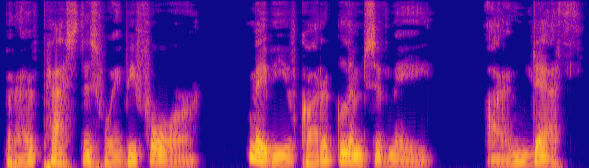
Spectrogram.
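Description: A man voicing Death as a burly, weary, fussy bureaucrat with a low, measured, officious manner. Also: animated, warm tone, slightly rough, full character voice. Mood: formal.

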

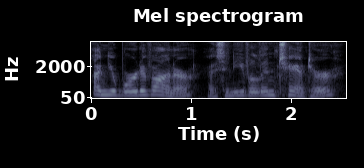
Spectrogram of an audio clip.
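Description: List: bossy young princess, voiced by a man, high and bright, brisk, commanding, storybook.

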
